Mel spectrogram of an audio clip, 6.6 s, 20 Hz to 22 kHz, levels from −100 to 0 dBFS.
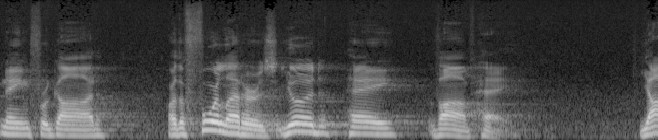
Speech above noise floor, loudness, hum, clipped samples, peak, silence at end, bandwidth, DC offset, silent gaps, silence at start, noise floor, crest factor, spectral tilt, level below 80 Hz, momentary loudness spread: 34 dB; -26 LUFS; none; under 0.1%; -10 dBFS; 0 s; over 20 kHz; under 0.1%; none; 0 s; -59 dBFS; 18 dB; -7 dB/octave; -70 dBFS; 14 LU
